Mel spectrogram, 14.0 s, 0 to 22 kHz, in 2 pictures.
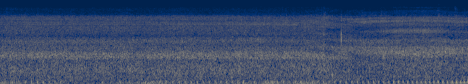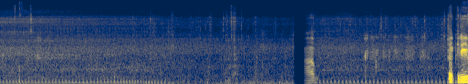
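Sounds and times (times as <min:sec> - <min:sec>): motorcycle engine running: 0:00.0 - 0:14.0
wind and road noise: 0:00.0 - 0:14.0.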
